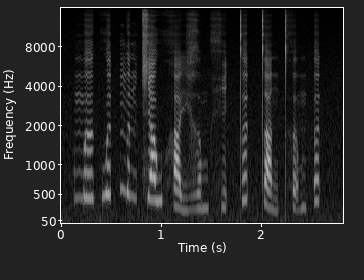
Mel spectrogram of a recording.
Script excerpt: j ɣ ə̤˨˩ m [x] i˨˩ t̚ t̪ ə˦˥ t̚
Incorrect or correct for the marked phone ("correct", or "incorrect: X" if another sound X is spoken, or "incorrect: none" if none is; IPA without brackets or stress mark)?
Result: correct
